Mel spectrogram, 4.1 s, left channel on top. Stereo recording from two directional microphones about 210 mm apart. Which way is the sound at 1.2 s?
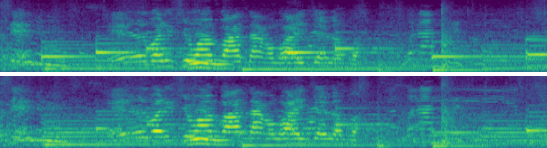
45° left (ahead or behind).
